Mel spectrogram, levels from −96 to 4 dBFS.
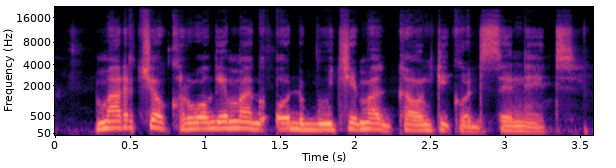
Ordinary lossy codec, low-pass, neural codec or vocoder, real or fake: none; none; codec, 44.1 kHz, 2.6 kbps, SNAC; fake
